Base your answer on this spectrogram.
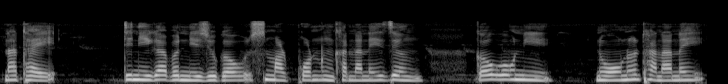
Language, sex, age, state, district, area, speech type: Bodo, female, 30-45, Assam, Udalguri, rural, spontaneous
